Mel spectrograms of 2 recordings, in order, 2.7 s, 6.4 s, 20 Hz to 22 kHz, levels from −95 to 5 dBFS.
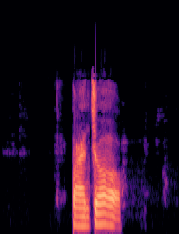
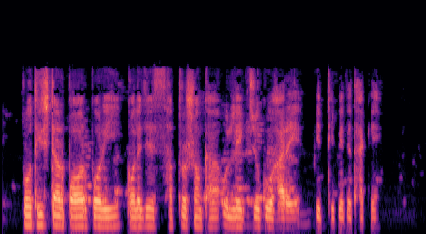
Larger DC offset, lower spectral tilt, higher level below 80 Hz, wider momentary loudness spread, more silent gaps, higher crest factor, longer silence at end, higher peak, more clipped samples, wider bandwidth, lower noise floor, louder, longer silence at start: neither; about the same, -4.5 dB/octave vs -4.5 dB/octave; about the same, -56 dBFS vs -60 dBFS; second, 6 LU vs 12 LU; neither; about the same, 18 dB vs 16 dB; first, 0.9 s vs 0.7 s; about the same, 0 dBFS vs -2 dBFS; neither; about the same, 7.6 kHz vs 8 kHz; about the same, -69 dBFS vs -67 dBFS; first, -13 LUFS vs -18 LUFS; first, 1.1 s vs 0.35 s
